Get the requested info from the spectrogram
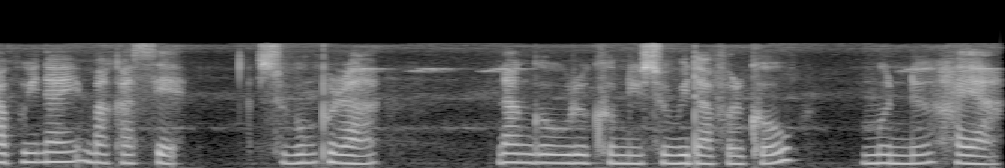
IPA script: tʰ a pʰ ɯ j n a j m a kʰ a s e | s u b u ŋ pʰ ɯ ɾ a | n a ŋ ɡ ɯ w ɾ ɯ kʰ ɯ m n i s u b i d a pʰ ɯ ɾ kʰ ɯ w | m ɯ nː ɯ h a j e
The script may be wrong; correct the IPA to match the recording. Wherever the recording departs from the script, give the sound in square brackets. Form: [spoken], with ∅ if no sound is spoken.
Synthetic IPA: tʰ a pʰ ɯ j n a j m a kʰ a s e | s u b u ŋ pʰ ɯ ɾ a | n a ŋ ɡ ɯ w ɾ ɯ kʰ ɯ m n i s u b i d a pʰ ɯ ɾ kʰ ɯ w | m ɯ nː ɯ h a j [a]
